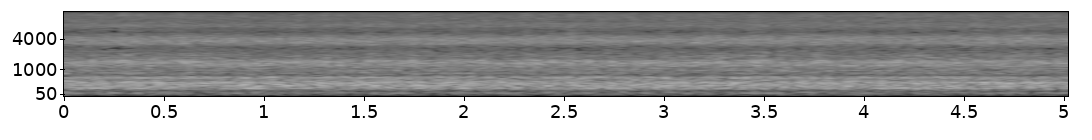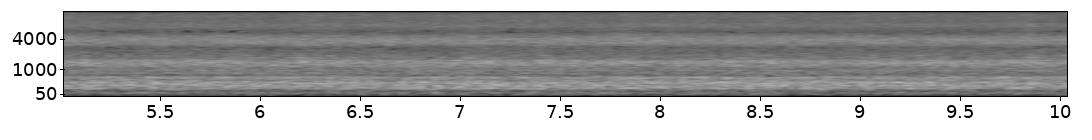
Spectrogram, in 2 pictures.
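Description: Home HVAC air handler's blower running on its high-speed tap: a steady, unbroken rush of air and motor hum. The owner says he cannot turn the airflow any higher and still has an airflow problem.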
